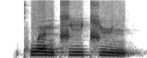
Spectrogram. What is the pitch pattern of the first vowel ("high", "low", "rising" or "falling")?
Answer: falling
